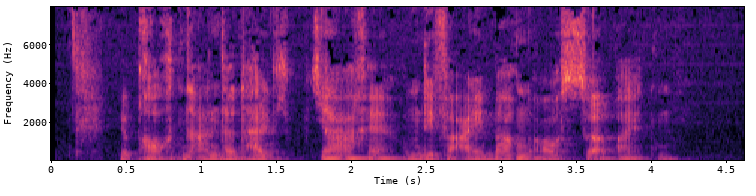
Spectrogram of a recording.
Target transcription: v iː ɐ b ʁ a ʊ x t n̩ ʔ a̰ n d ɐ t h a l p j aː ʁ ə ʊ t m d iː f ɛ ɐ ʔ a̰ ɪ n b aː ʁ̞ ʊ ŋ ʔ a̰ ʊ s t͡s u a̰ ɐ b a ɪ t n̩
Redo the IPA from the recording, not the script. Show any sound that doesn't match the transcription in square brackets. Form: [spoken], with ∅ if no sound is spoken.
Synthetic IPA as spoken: v iː ɐ b ʁ a ʊ x t n̩ ʔ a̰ n d ɐ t h a l p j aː ʁ ə ʊ [∅] m d iː f ɛ ɐ ʔ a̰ ɪ n b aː ʁ̞ ʊ ŋ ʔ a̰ ʊ s t͡s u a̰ ɐ b a ɪ t n̩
